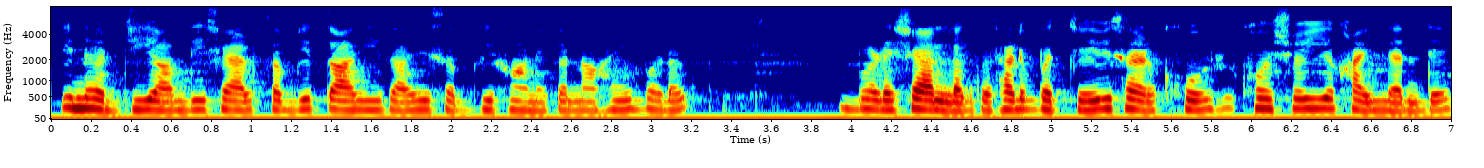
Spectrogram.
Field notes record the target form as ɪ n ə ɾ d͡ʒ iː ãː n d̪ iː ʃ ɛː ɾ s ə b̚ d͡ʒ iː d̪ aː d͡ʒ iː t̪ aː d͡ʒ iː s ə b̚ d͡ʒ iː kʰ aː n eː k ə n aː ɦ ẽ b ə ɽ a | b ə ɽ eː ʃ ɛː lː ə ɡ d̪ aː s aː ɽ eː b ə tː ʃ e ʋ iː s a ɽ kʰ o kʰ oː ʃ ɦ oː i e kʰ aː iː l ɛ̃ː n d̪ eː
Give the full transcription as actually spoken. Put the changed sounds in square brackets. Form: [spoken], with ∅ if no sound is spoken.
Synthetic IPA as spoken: ɪ n ə ɾ d͡ʒ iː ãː n d̪ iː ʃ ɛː [l] s ə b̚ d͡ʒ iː [t̪] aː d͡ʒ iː t̪ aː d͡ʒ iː s ə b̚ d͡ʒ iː kʰ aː n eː k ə n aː ɦ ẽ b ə ɽ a | b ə ɽ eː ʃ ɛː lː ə ɡ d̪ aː s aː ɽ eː b ə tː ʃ e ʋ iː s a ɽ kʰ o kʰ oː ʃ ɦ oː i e kʰ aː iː l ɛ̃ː n d̪ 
